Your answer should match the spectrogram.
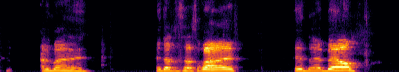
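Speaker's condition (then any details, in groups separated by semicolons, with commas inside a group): Cerebral palsy; from birth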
